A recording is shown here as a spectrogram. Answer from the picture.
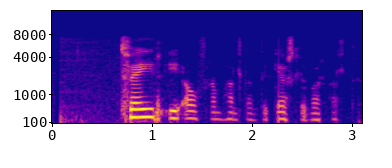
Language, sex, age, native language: Icelandic, female, 40-49, Icelandic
